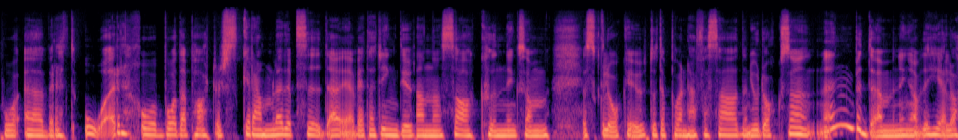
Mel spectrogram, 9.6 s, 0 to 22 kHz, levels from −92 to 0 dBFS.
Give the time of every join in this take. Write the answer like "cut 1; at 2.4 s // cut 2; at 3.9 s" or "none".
cut 1; at 1.4 s // cut 2; at 3.0 s // cut 3; at 3.8 s // cut 4; at 4.2 s // cut 5; at 5.8 s // cut 6; at 6.6 s // cut 7; at 7.5 s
